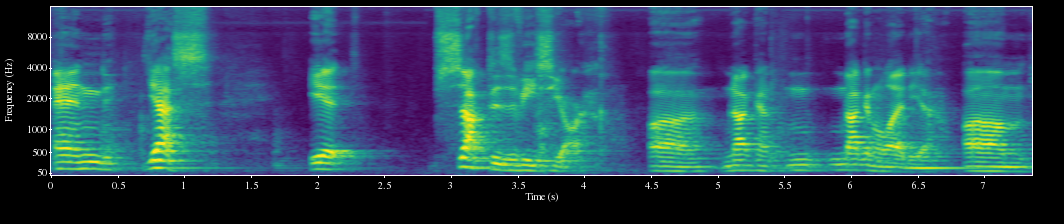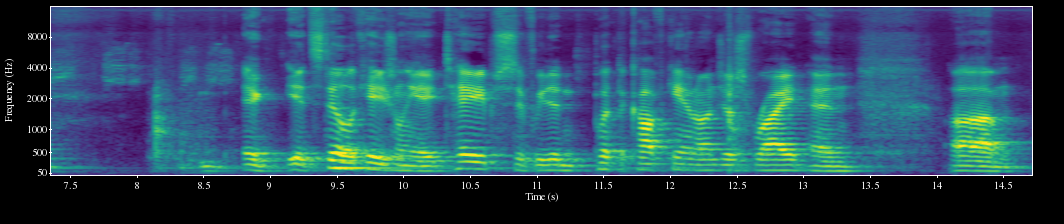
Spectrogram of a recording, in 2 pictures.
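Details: Adult man with Friedreich's ataxia, a degenerative neurologic disease that he says slurs his speech and impairs swallowing. Finding: dysarthria (slurred speech) in Friedreich's ataxia.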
